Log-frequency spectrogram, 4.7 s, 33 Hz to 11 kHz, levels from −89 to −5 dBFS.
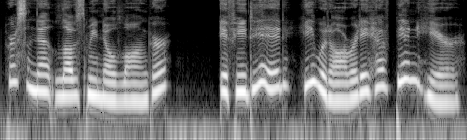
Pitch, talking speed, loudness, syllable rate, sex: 245 Hz, 180 wpm, -15 LUFS, 5.2 syllables/s, female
